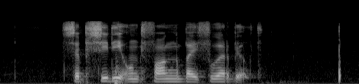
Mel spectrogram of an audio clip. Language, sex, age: Afrikaans, male, 23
